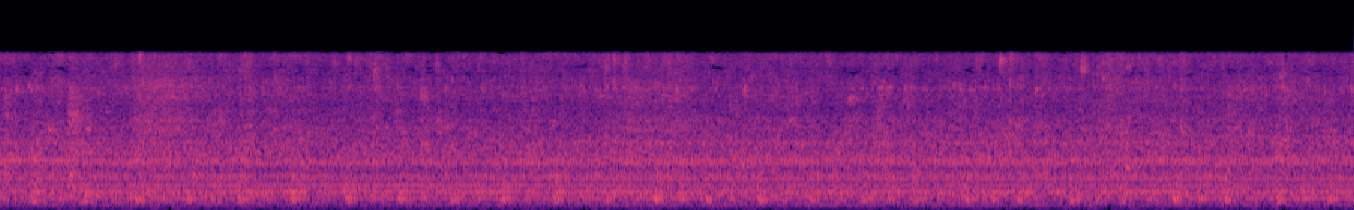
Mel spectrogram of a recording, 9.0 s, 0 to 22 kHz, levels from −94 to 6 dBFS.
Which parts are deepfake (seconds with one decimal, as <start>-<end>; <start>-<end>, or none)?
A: none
